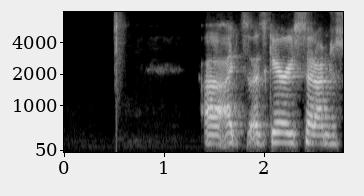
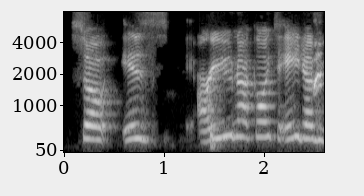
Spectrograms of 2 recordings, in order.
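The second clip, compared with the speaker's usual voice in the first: high-pitched, baffled questioning; puzzled, pitched-up demand for clarification; retold incredulous question; 7 semitones higher than usual. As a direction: act out confused disbelief, voice raised in pitch. Retells her confused reply to brother.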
